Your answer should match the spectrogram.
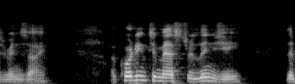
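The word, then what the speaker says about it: Rinzai: according to master lyi that's the Chinese way to pronounce rinai the Japanese way is rinai according to master lyi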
